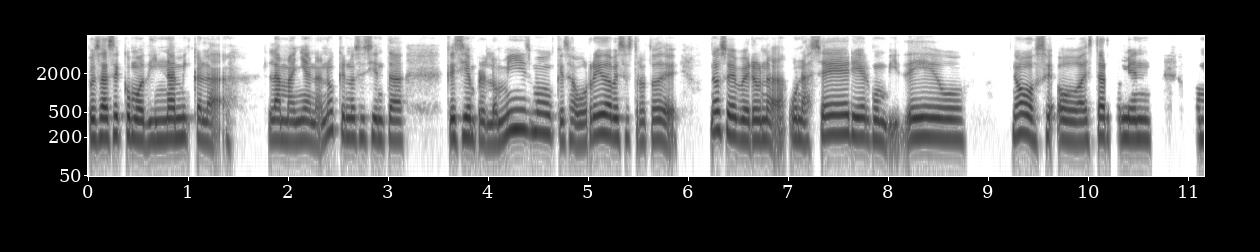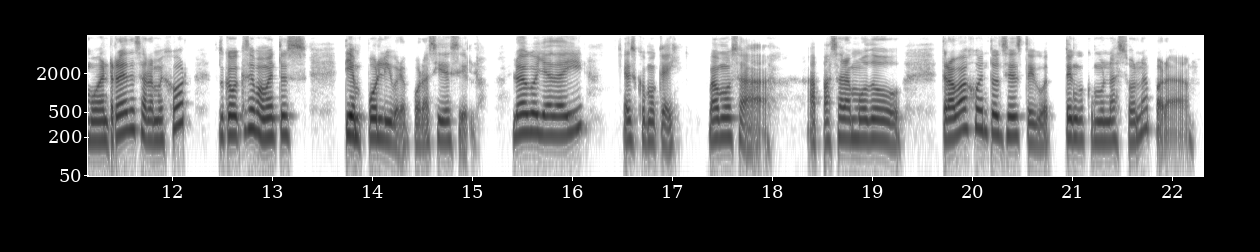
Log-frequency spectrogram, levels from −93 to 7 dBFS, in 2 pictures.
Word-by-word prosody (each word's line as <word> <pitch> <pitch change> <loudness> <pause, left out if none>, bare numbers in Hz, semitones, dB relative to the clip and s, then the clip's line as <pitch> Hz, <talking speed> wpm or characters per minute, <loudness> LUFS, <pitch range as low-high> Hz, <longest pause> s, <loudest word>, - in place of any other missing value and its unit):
pues, 195 +1 +1
hace 200 +2 +4
como 200 -3 +3
dinámica 195 +3 +1
la 175 - -5 0.3
la 190 0 +1
mañana, 180 -1 -1
¿no?, 250 - -2
que 215 - -2
no 200 - +2
se 200 - -6
sienta 190 -2 -1 0.4
que 195 - +2
siempre 195 -3 +1
es - - -6
lo 165 - -1
mismo, 245 +2 +1
que 180 - -4
es 185 - -9
aburrido, 190 +7 +2
a - - +5
veces 200 -1 -1
trato 175 +1 -6
de, 185 -2 -1 0.3
no 255 - +2
sé, 225 -4 +3
ver 185 -1 +2
una 185 -1 0
una 185 -3 -1
serie, 220 -1 +2
algún 190 -3 -1
video, 195 -2 +1 0.4
¿no?, 225 +1 +2
o 205 - +1
se 210 +3 -4
o 185 -2 +1
a 175 - +1
estar 200 +3 0
también 195 -1 +1 0.4
como 190 -2 0
en 185 - +3
redes, 240 +5 +3
a - - +3
lo 185 - +1
mejor. 285 - 0 0.2
Entonces, 210 - -8
como 220 0 +6
que 220 - -11
ese 275 +1 +3
momento 205 -1 +4
es 220 -1 -6 0.4
tiempo 200 -2 +6
libre, 180 -3 0
por - - -7
así 185 - -2
decirlo. 180 0 -6 0.3
Luego, 235 +2 +4
ya 220 -1 +1
de 215 - +1
ahí, 240 +8 0 0.4
es 185 -1 -2
como, 180 -1 -3
okey, - - -7 0.2
vamos 200 +2 +1
a - - -7 0.3
a - - -5
pasar 175 +3 -2
a - - +1
modo 190 -2 0 0.4
trabajo. 245 +10 +4
Entonces, 220 -4 +2
te 170 - -2
digo, - - -5
tengo 195 -1 +1
como 180 -1 -5
una 180 +1 -2
zona 185 +12 -5
para - - -7
195 Hz, 210 wpm, -21 LUFS, 185-215 Hz, 0.4 s, como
